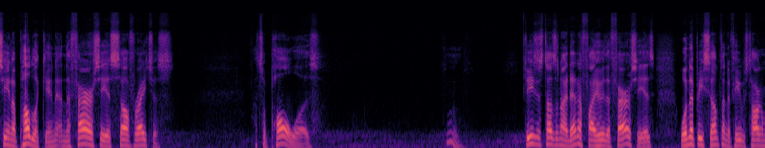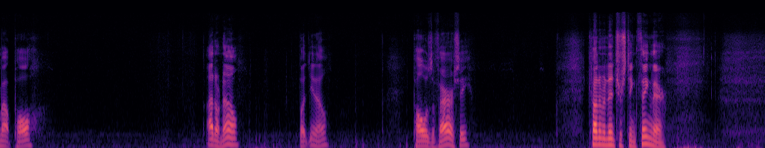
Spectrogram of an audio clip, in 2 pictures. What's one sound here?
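A man speaks calmly and clearly close by, outdoors, with pauses.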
